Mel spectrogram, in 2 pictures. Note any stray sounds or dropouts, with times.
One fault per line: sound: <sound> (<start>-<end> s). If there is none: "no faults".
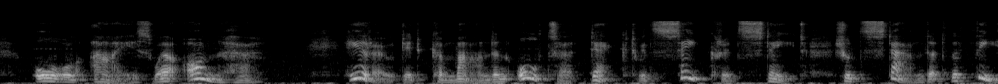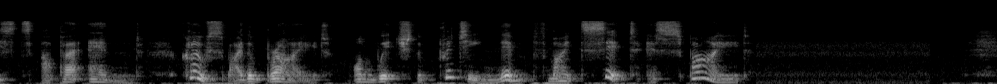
no faults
